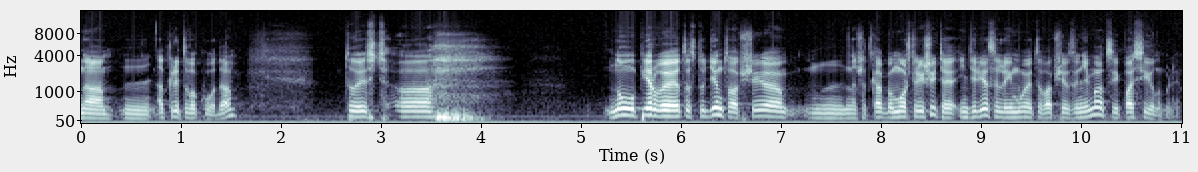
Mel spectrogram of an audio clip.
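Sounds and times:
man hesitating and sighing: 3.4s - 4.3s.

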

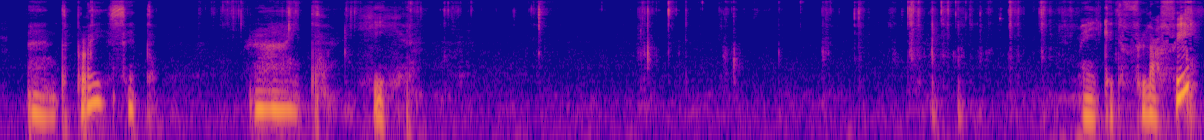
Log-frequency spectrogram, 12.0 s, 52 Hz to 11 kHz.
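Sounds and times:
paper and card rustling: 6.3s - 12.0s.

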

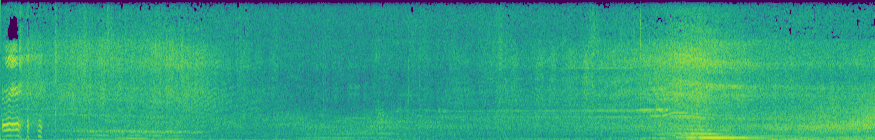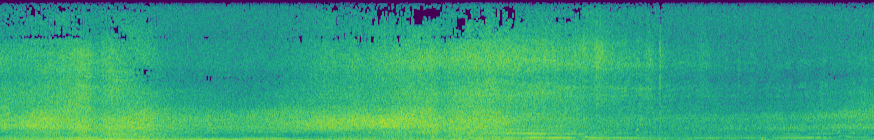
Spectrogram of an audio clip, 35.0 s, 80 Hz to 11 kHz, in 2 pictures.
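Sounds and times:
low rumble: 0.0s - 9.4s, 10.3s - 34.2s
model plane motor whine: 9.1s - 17.8s, 27.3s - 31.6s.

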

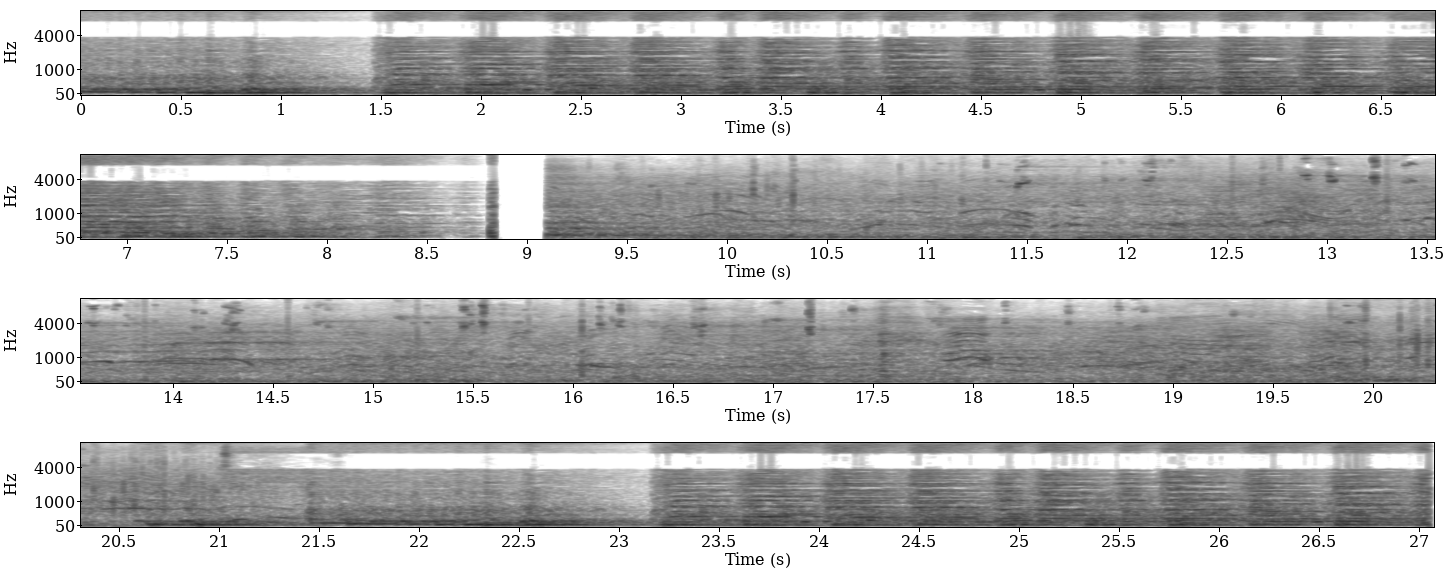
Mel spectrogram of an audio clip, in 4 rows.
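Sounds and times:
crowd talking: 9.2s - 21.7s
sneakers squeaking: 11.1s - 21.3s.

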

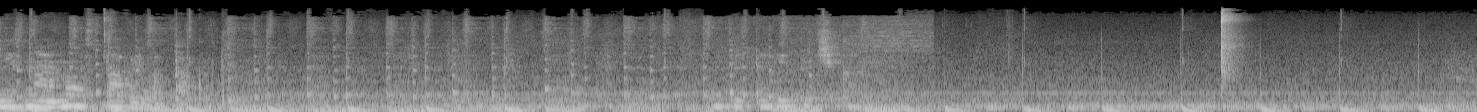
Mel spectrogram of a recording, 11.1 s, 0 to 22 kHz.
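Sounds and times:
quiet music with repeating beat: 0.0s - 11.0s.

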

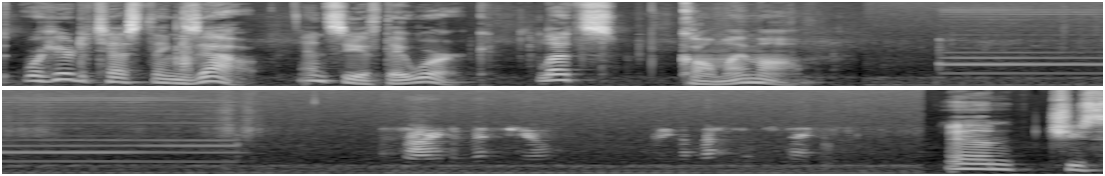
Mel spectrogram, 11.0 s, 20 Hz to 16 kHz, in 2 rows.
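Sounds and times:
phone ringback tone: 4.7s - 6.7s.

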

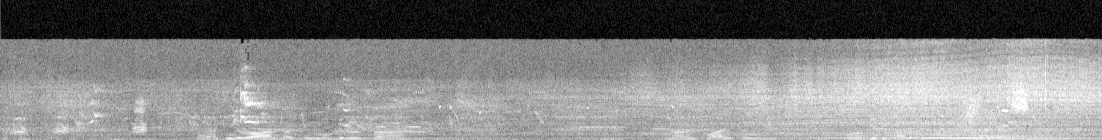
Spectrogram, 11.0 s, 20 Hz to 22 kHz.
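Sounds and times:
distant bird calling: 0.0s - 11.0s
faint steady hum: 0.0s - 11.0s.

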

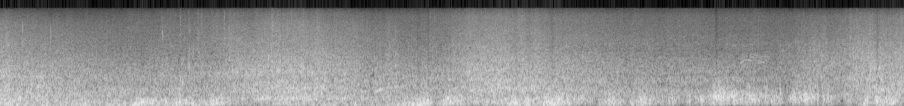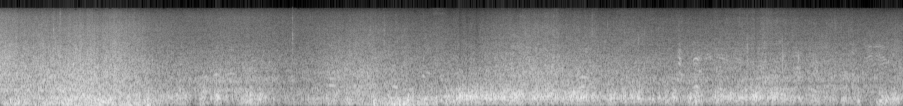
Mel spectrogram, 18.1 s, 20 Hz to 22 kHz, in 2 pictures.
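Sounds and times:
waves washing on shore: 0.0s - 18.0s
wind buffeting microphone: 0.0s - 18.0s.

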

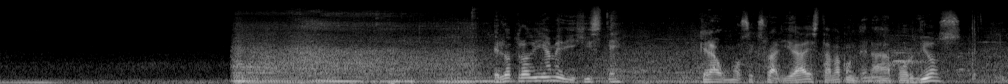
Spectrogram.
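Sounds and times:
road noise rush: 2.2s - 10.0s
car engine running by: 2.3s - 5.2s.

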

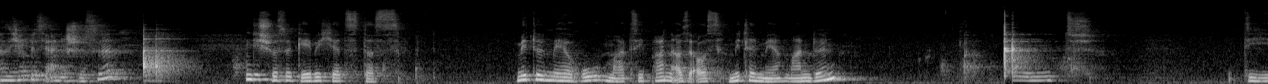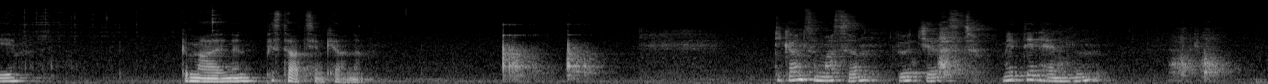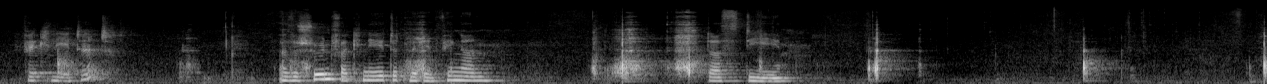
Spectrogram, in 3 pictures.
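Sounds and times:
hands kneading dough in bowl: 31.2s - 38.0s.

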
